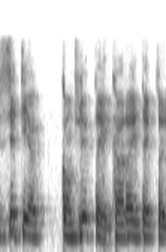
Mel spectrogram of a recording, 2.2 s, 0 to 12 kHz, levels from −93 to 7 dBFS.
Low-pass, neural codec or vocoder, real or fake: 7.2 kHz; none; real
